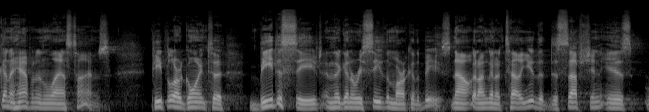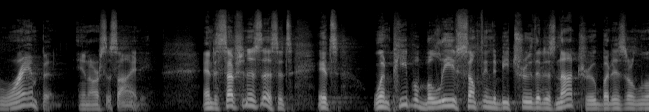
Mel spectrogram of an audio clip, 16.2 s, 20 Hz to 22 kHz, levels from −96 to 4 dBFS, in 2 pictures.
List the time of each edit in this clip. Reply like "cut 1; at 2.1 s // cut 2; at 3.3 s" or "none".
cut 1; at 5.9 s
